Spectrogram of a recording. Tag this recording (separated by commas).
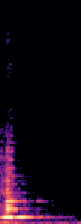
Wind instrument, Music, Musical instrument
